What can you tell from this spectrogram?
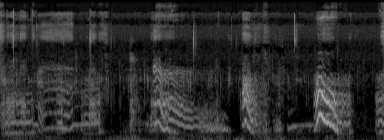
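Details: Week-old Cocker Spaniel puppies whimper in a string of thin, wavering cries, some drawn out and gently falling, ending with a louder downward squeal, over faint background noise.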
